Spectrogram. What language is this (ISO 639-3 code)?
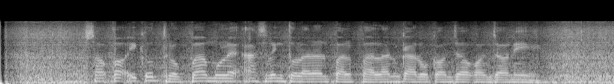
jav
